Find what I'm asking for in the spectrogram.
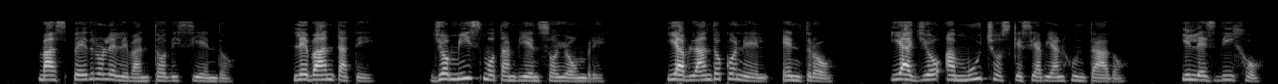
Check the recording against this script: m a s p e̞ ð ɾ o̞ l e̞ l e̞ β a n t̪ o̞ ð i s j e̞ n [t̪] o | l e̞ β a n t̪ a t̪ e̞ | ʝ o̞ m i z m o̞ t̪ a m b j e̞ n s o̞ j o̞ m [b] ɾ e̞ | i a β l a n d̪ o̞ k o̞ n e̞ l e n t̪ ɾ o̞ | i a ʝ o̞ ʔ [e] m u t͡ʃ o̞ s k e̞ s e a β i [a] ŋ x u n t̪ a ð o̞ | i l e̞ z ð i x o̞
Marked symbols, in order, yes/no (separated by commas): no, yes, no, yes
